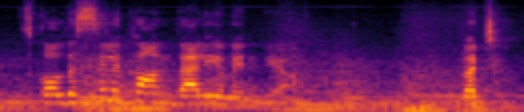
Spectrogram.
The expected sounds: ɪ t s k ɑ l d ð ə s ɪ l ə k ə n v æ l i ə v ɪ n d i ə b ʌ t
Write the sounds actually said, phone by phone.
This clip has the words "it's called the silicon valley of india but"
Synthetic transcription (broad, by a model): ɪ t s k ɑ l d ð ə s ɪ l ə k ə n v æ l i ə v ɪ n d i ə b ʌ t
